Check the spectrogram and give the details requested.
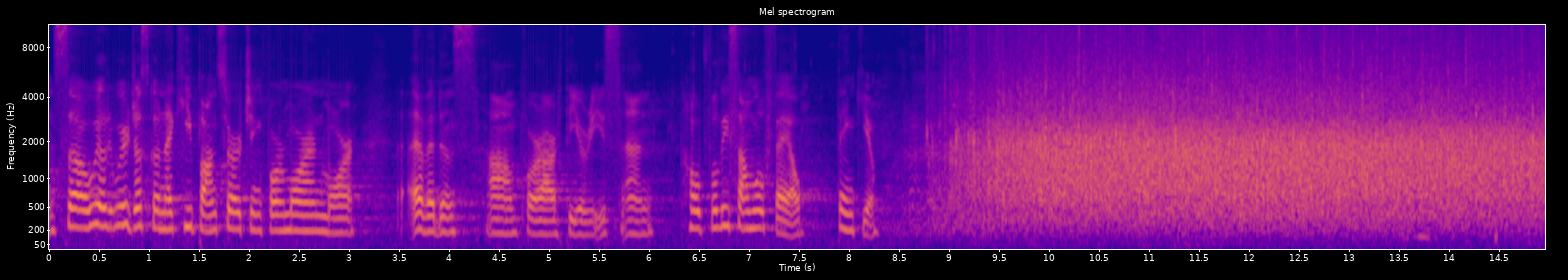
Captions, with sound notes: So we're just gonna keep on searching for more and more evidence for our theories and hopefully some will fail, thank you. (attendees applause)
